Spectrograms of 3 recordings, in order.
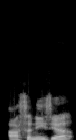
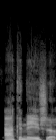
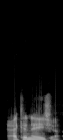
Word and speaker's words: Acanasia: Now, I'd like to know if I'm pronouncing this the way you would pronounce it. Is it Asania?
